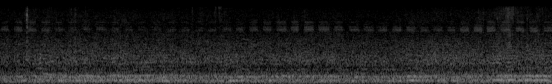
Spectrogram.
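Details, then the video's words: Bees swarming out of their hive: thick, unbroken droning buzz from countless wings, low and even, with faint higher whirring above and occasional louder passes. "bees therapy swarm natural buzzing sound"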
